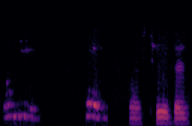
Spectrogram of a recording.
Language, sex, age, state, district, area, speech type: Kashmiri, male, 18-30, Jammu and Kashmir, Budgam, rural, conversation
